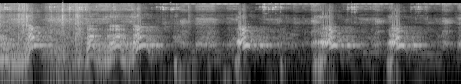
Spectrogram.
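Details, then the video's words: Pet dog barking ferociously at a remote-controlled toy car its owner drives toward it; several sharp barks, a cluster early then single barks near three, four and five seconds, with background music, clapping and a person urging it on. "Bode Hates The Turbo Twister"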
